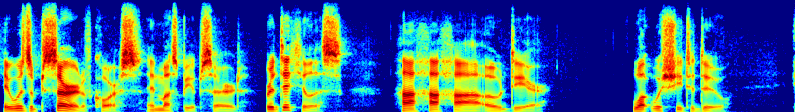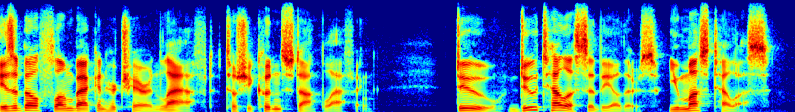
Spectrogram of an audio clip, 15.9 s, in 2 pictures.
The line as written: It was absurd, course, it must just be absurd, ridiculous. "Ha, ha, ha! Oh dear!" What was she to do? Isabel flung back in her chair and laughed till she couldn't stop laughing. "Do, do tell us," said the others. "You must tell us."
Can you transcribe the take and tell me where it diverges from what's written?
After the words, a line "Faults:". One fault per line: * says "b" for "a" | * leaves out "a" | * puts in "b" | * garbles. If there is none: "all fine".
It was absurd, of course, it must be absurd, ridiculous. "Ha, ha, ha! Oh dear!" What was she to do? Isabel flung back in her chair and laughed till she couldn't stop laughing. "Do, do tell us," said the others. "You must tell us."
Faults:
* puts in "of"
* leaves out "just"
